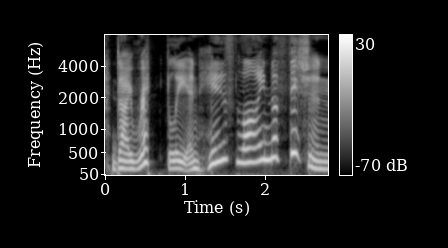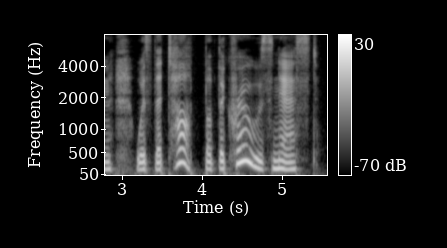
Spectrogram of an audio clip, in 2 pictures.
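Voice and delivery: ordinary delivery, nothing marked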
